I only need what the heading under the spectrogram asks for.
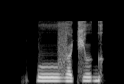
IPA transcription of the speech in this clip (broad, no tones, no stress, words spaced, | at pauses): k͡puːvœt͡ɕɯɡ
